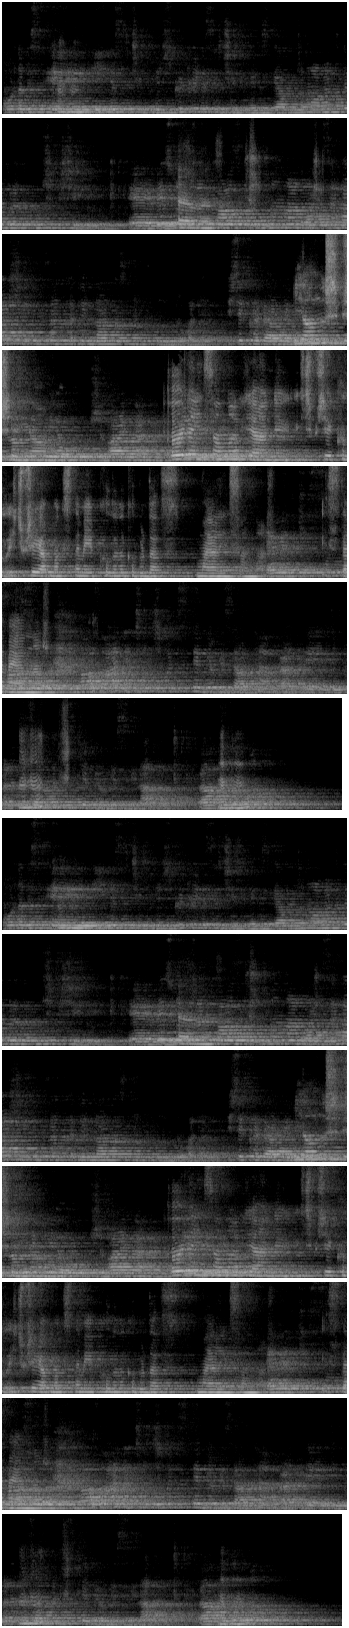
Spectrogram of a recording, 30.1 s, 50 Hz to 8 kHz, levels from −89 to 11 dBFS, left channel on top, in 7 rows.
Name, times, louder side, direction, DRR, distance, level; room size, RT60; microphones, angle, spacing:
voice 1, 0.0-5.4 5.9-11.1 11.4-12.4 12.6-14.9 15.1-16.0 19.9-20.3 20.5-26.6 26.9-27.9 28.3-29.0, equal, 10° left, -6 dB, 7.3 m, -36 dB
voice 2, 0.7-1.1 6.5-6.9 12.3-13.9 15.0-19.4 19.7-20.6 21.5-22.1 26.1-26.4 28.6-29.0, left 3 dB, 75° left, 8 dB, 1.3 m, -32 dB
27.5 x 26.5 x 4.6 m, 2.7 s
head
